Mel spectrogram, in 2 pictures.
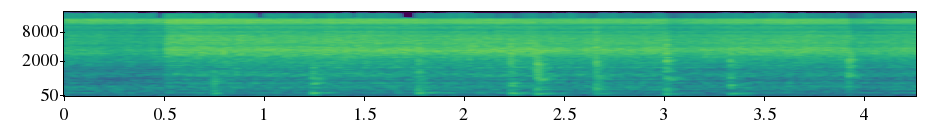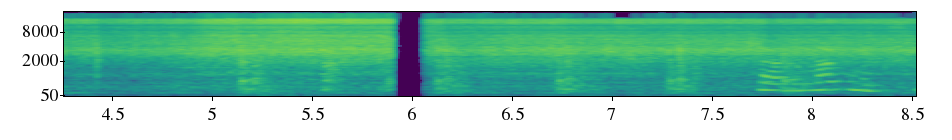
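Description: Spoon scraping and stirring tomatoes and chicken in a hot frying pan for chicken biryani, with a steady sizzle and repeated clinking strokes throughout, close and fairly loud, with a short break near the end.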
